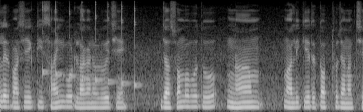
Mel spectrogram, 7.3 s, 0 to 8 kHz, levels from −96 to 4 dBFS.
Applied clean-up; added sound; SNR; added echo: none; Marimba, xylophone; 13 dB; none.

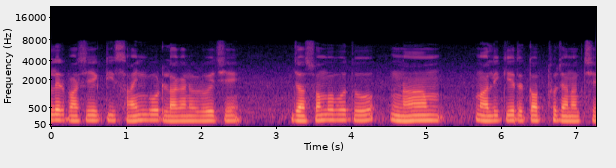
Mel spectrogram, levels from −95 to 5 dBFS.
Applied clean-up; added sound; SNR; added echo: none; none; none; none.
